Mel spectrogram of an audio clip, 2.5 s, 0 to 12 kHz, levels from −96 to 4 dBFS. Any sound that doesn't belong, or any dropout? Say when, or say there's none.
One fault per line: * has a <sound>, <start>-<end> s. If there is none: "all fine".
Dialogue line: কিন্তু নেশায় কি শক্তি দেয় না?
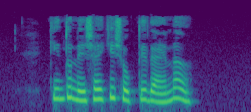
all fine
